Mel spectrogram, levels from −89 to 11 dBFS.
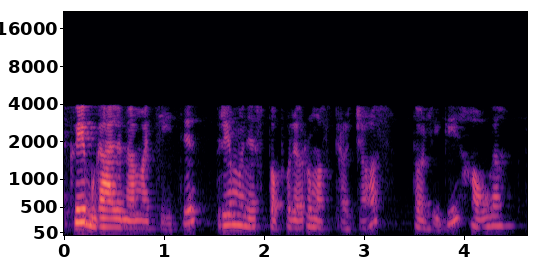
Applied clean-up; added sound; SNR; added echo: none; none; none; none.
